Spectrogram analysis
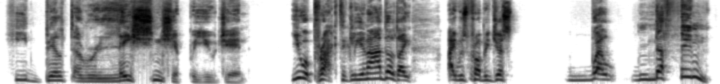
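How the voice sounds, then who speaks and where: Husky, bitter son. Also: male voice, high-pitched, expressive, moderate pace, no room sound, studio quality. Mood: indignant. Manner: sarcastic, accusing. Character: bitter, mocking grown-up son. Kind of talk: naturalistic audio drama acting.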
